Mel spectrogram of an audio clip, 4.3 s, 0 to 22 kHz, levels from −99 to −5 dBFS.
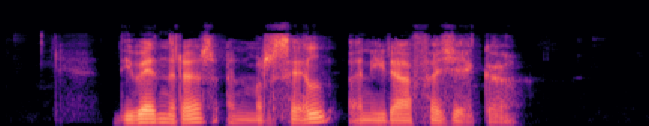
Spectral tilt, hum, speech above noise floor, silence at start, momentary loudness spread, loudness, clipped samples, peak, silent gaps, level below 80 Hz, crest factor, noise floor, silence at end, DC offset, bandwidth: -3 dB/octave; none; 57 dB; 0.8 s; 11 LU; -26 LUFS; under 0.1%; -4 dBFS; none; -62 dBFS; 26 dB; -84 dBFS; 0.9 s; under 0.1%; 10.5 kHz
